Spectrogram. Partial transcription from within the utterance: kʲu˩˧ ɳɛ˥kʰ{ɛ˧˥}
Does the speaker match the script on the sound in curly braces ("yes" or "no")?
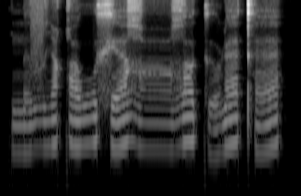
yes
